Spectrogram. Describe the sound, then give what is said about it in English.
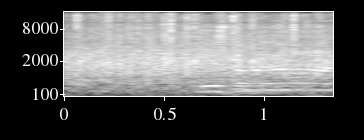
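Steady, dense applause from a large football stadium crowd giving a standing ovation to Marcus Rashford as he is substituted, a broad continuous wash of clapping with a faint voice briefly rising above it. “Marcus Rashford is getting a deserved applause from the whole of the ground. A standing ovation.”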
